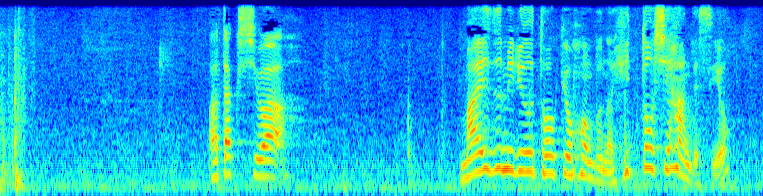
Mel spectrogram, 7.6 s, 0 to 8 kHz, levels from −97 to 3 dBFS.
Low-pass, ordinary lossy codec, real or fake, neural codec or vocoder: 7.2 kHz; none; real; none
